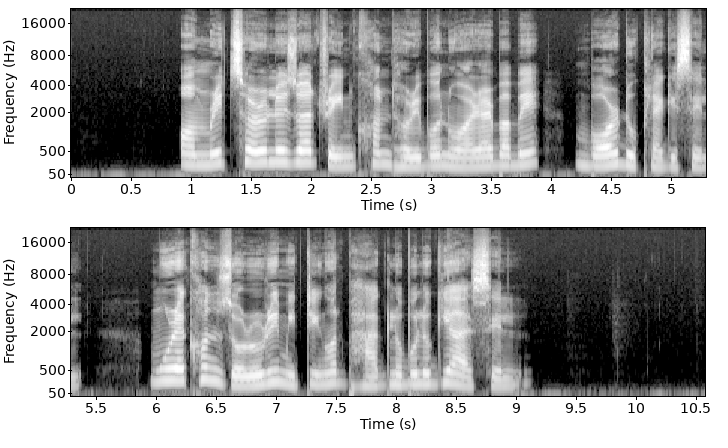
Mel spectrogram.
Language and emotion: Assamese, sad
